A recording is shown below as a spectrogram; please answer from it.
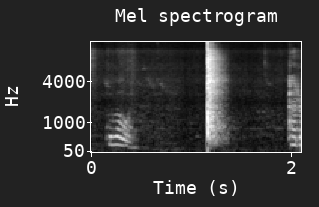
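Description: A single loud, sharp smack about a second in, dying away quickly, preceded by a short vocal sound with a falling pitch.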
